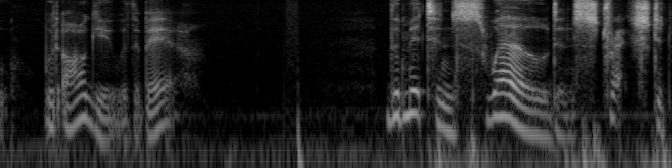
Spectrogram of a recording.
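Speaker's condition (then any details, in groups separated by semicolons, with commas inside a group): No condition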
